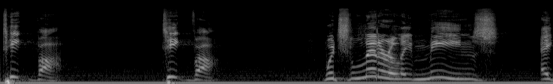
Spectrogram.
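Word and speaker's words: תקווה: One of the Old Testament words for hope is a Hebrew word that is pronounced tikva.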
